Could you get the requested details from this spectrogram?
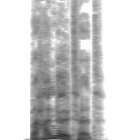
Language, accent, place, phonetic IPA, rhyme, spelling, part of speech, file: German, Germany, Berlin, [bəˈhandl̩tət], -andl̩tət, behandeltet, verb, De-behandeltet.ogg
- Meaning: inflection of behandeln: 1. second-person plural preterite 2. second-person plural subjunctive II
